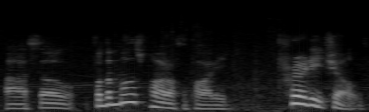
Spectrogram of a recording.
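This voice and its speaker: Rambling Scouse young man, lively pitch. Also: normal speed, highs cut off. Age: late teens. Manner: rambling, swears often, chuckles at his own story. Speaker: podcast host. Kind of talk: casual storytelling.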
